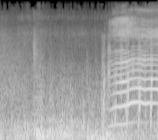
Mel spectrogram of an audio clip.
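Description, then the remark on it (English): A deep, loud rumble of thunder, the roar of the Thunder Monster in a children's story, rolls steadily for a second or so, then a higher, wavering cry-like tone rises over it near the end. “The Thunder Monster started to roar again.”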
